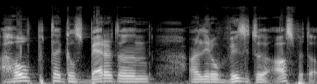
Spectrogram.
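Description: A man's voice of medium pitch with a fairly bright tone.

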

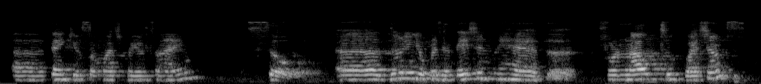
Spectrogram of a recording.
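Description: Over noticeable background noise, a woman with a fairly high pitch talks at a fairly slow pace with ordinary pitch variation. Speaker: webinar moderator. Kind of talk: webinar moderating. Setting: video call. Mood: polite, calm. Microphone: video call.

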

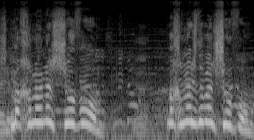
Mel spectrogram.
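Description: The speech comes at a very fast pace with music in the background. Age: 60s. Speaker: local resident. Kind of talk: street interview.

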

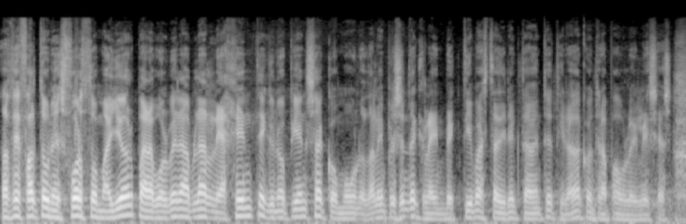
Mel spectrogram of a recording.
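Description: The speaker goes at a very fast pace with hardly any pauses and ordinary pitch variation. Loudness swings widely throughout. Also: man. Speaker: TV news presenter. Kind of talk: news reading. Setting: studio. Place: studio. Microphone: lapel.

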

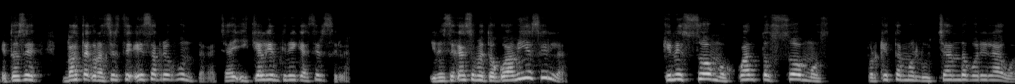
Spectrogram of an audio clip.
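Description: Against a quiet background, a man with a Chilean accent talks fairly quickly in a high voice with ordinary pitch variation. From Chile, Petorca (Valparaíso region); Valparaíso region, Chile. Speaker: community leader and local councillor. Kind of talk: interview testimony. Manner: halting, many fillers and repetitions. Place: home room. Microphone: video call.

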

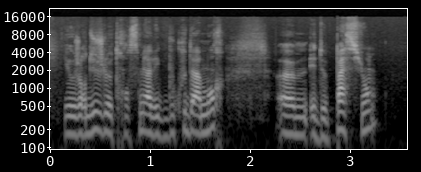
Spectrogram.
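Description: Fairly quick speech against a quiet background. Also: woman. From France, of Pakistani descent. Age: 30s. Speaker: Bollywood dance teacher and social media creator; Bollywood dance teacher, social media creator. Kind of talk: interview testimony. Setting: studio. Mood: earnest, personal story. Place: studio.

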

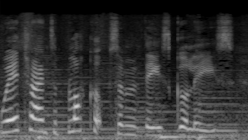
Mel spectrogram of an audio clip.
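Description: A woman's voice comes through dry, with no echo. Music plays behind her. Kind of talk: explanatory interview to camera. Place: open country. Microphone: lapel.

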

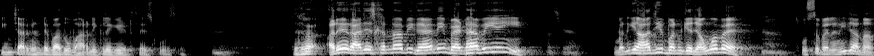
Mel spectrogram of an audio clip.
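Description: In a quiet background, a man talks at a moderate pace with a dark, mellow tone, vocal fry and very wide pitch swings. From western Uttar Pradesh, Dadri area village; Uttar Pradesh, India. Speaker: actor. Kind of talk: interview. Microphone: handheld.

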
